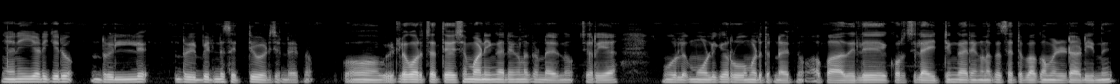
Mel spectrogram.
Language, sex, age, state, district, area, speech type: Malayalam, male, 45-60, Kerala, Palakkad, rural, spontaneous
